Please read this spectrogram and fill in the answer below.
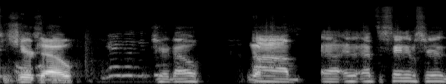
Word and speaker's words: Gaudreau: I don't know how you pronounce it. Gaudreau.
